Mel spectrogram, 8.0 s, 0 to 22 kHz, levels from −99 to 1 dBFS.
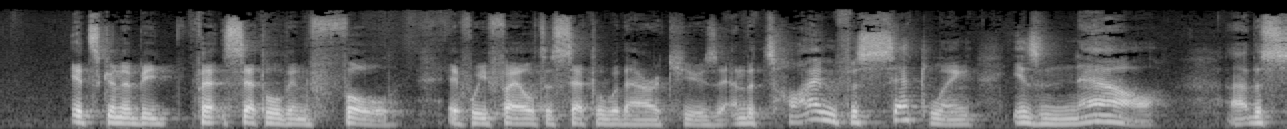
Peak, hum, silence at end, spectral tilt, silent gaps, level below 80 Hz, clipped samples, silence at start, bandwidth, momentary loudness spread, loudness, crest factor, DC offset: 0 dBFS; none; 0 s; -3.5 dB/octave; none; -60 dBFS; under 0.1%; 0.45 s; 16.5 kHz; 9 LU; -22 LUFS; 22 dB; under 0.1%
